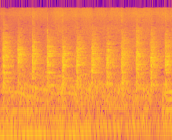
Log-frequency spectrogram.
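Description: Kothu parotta being chopped on a flat griddle with two flat metal blades: a rapid, steady clatter of metal striking the griddle, about eight strikes a second.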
